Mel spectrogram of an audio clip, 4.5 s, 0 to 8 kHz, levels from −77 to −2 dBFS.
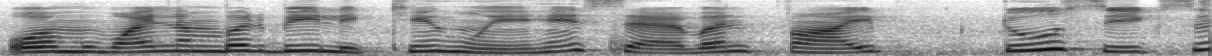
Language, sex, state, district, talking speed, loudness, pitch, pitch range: Hindi, female, Punjab, Pathankot, 160 wpm, -15 LUFS, 260 Hz, 235-290 Hz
